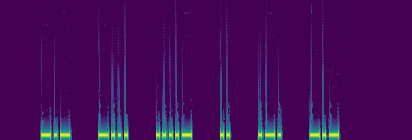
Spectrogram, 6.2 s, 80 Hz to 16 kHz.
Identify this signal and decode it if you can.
Morse code, heard as a keyed tone, about 25 wpm, spaced as for 14 wpm, 690 Hz. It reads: KB4IRK
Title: USA Call Signs - 6 Characters - 3x Character Spacing - 25wpm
